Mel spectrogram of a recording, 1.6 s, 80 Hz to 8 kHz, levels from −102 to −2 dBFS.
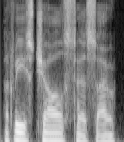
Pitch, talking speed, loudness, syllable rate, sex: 100 Hz, 195 wpm, -15 LUFS, 4.4 syllables/s, male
